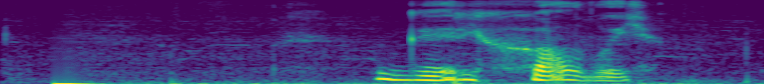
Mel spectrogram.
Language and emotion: Russian, neutral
